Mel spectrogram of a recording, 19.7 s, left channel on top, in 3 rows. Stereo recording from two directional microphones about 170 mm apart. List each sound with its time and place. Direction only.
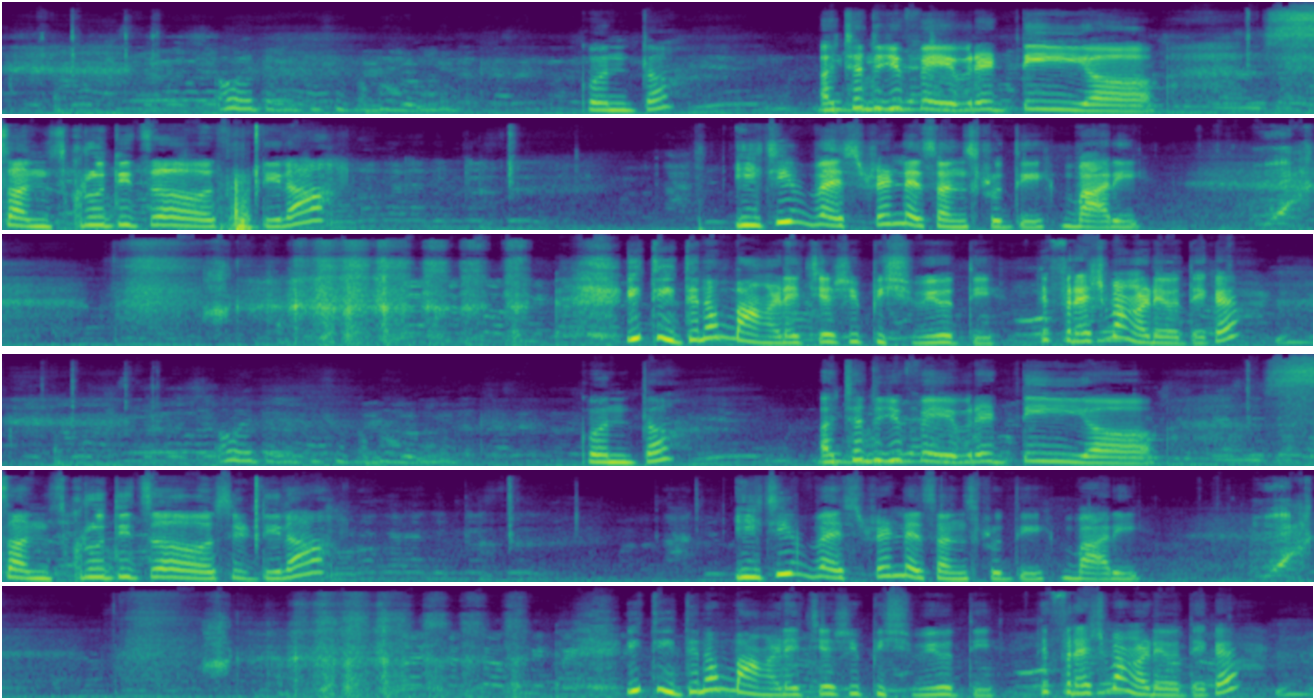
0.2 s a sound: 15° right (ahead or behind)
2.9 s a woman's voice: 35° right (ahead or behind)
4.0 s a woman's voice: 20° right (ahead or behind)
10.2 s a woman's voice: 10° right (ahead or behind)
12.8 s gasp: 50° right (ahead or behind)
14.3 s a sound: 10° right (ahead or behind)
18.3 s a woman's voice: 20° right (ahead or behind)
